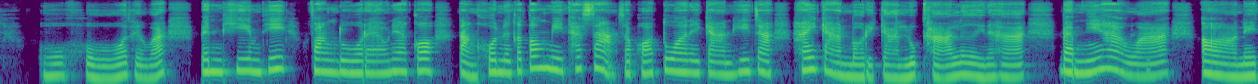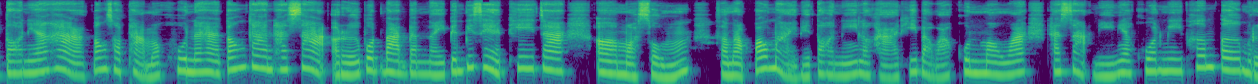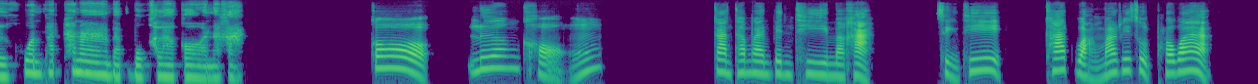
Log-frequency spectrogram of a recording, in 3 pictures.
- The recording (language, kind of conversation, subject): Thai, advice, สร้างทีมที่เหมาะสมสำหรับสตาร์ทอัพได้อย่างไร?
- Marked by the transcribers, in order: none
